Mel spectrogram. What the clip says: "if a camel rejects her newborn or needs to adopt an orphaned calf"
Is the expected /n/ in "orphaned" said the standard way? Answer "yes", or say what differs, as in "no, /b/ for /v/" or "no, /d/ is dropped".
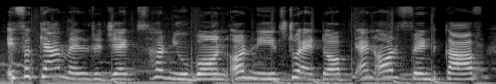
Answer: yes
